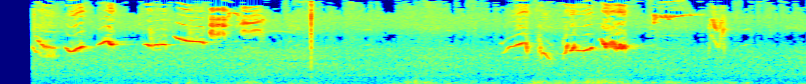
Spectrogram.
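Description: Birds chirping and calling: short whistled notes that glide up and down, in two bouts, over a steady outdoor hiss.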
